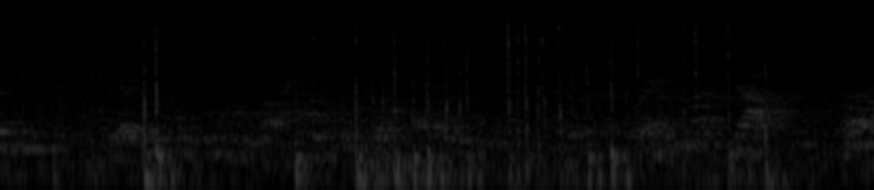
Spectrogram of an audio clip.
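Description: Faint typing on a laptop keyboard: a quick run of key clicks, thickest from about two to five seconds in.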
